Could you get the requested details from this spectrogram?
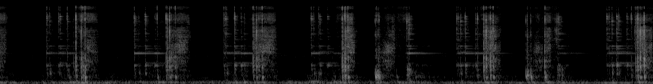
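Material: Glass.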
